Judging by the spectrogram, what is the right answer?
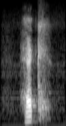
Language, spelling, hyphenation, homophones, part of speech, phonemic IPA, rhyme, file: Dutch, hek, hek, hack, noun, /ɦɛk/, -ɛk, Nl-hek.ogg
- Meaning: 1. fence 2. stern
